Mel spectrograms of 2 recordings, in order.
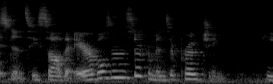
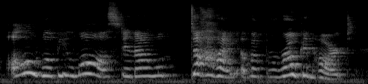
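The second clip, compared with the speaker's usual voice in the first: higher, louder pleading; desperate plea; 11 semitones higher, 7 dB louder than usual. A narrator's reading. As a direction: pig begging for help. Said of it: "said Wilbur in desperation".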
